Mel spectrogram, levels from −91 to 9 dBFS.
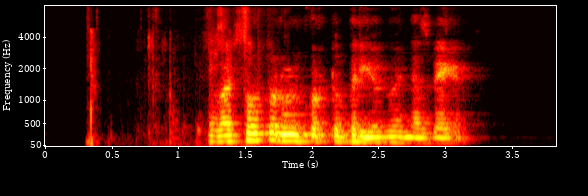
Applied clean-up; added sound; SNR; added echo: neural mask model DeepFilterNet 3.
